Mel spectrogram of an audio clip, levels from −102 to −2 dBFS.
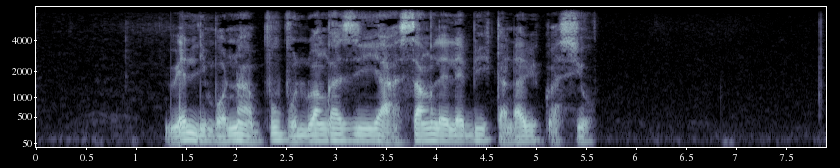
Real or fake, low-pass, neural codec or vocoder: real; 7.2 kHz; none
